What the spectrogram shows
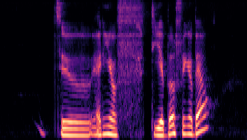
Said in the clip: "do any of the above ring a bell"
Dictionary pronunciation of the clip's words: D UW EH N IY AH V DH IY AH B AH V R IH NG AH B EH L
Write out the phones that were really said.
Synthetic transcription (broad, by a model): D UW EH N IY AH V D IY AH B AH F R IH NG AH B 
